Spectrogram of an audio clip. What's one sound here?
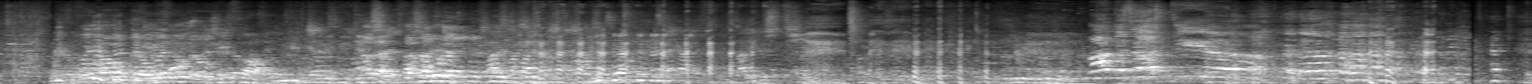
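Several men talk and shout excitedly close by.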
